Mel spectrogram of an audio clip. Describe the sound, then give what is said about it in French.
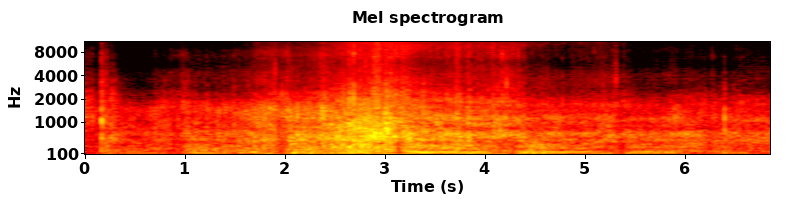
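A skateboard ridden by a young man beside a bike path, giving a steady rumbling roll that swells to a peak midway and then eases off, with no talk. “jeune homme avec un skateboard.”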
